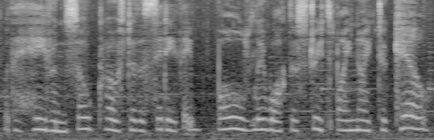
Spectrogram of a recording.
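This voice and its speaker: A woman playing a gentle young nun who speaks in soft, old-fashioned formal English. Clear game music runs underneath her lines. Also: a little high, little pitch movement, moderate pace, lightly acted. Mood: tender. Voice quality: archaic formal speech. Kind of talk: video game voice acting.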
